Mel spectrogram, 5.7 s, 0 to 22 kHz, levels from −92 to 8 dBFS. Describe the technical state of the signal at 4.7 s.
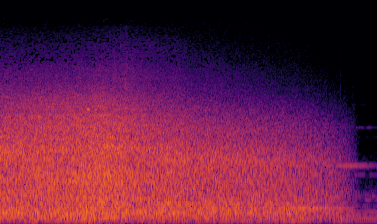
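Compressed frames skipped from 4.65 to 4.69 s: about 50 ms of audio never plays, so the sound jumps forward.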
